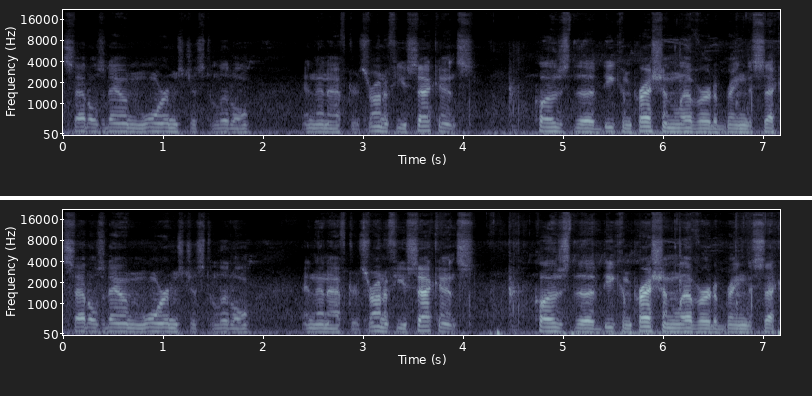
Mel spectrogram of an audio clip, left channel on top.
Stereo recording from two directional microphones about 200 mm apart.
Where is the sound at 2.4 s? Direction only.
15° left (ahead or behind).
